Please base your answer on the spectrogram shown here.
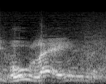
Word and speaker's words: Boule: Known as Boule, pronounced Boule. The group is here. You see, Boule, B-O-U-L-E.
